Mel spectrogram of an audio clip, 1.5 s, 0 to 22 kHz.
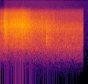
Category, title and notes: Sound effects > Vehicles
Cart Shuffle
Samples recorded during my time as a cashier summer 2017 newly mixed and mastered for all your audio needs.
